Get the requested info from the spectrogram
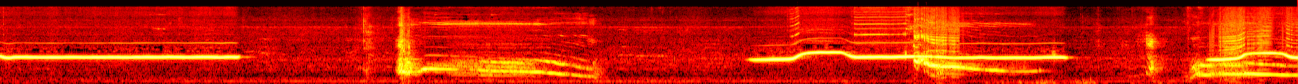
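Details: Rottweiler; howl; responding to a human whistle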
